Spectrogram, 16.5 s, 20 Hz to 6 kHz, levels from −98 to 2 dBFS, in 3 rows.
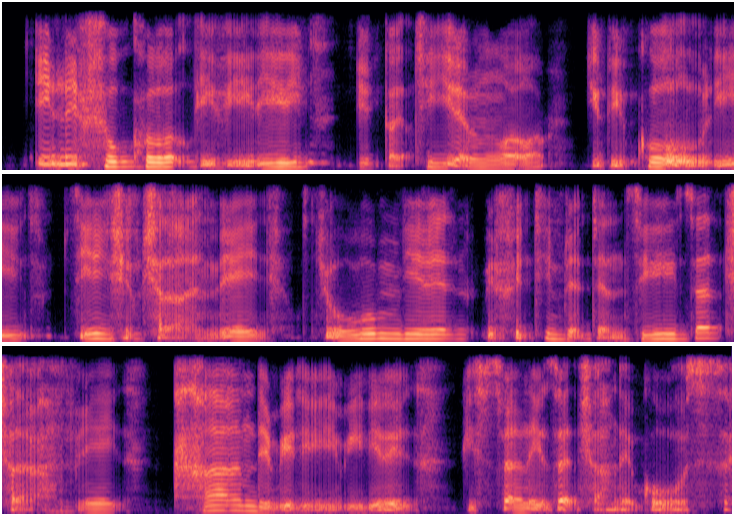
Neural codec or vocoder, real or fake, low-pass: autoencoder, 44.1 kHz, a latent of 192 numbers a frame, MeloTTS; fake; 5.4 kHz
